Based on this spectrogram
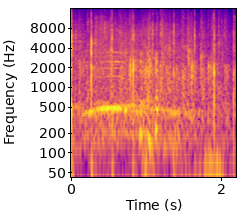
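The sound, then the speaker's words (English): A crowd claps and cheers together at the mention of the name Mordecai, as readers of the book would: irregular, overlapping handclaps with whoops and shouting voices mixed in, a short, lively burst that keeps going the whole time. “What you guys just did at the end of that, though, clapping and cheering, as the reader would read the book, anytime they mentioned the name of Mordecai, let's try.”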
